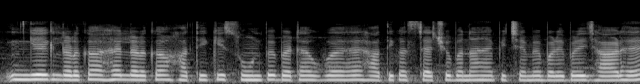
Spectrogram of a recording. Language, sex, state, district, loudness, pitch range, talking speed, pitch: Hindi, female, Bihar, East Champaran, -15 LUFS, 200-215 Hz, 205 wpm, 205 Hz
